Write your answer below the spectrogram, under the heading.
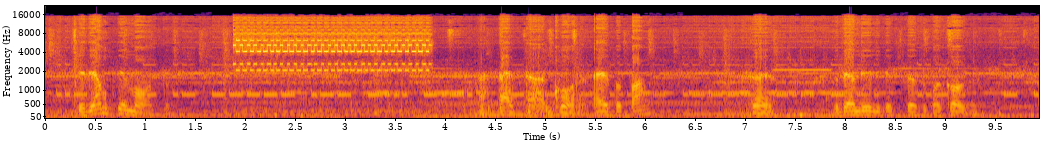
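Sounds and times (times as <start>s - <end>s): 
speech: 0.3s - 1.4s, 4.3s - 6.2s, 7.0s - 9.5s
mobile phone ringing with a continuous electronic ringtone: 1.8s - 4.0s.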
